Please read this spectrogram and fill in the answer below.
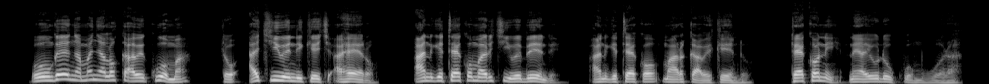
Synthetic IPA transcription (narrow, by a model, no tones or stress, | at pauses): oŋɡeŋamaɲalɔkawɛkwoma | tɔat͡ʃiweniket͡ʃa̰ɦɛɾɔ̰ | anɡɪtɛkɔmart͡ʃiwebende | a̰nɡɪtɛkɔmarka̰wɛkendo̰ | tɛkɔnɪ̰nɛajʊdokwo̰mwo̰ɾa̰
